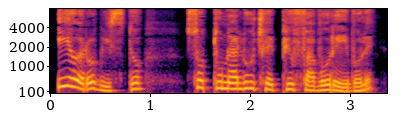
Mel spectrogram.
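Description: Narrator for a literary audiobook: animated, varied intonation, dry close studio sound. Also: mid-range voice, breathy edge, no echo. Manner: expressive, measured reading with lively phrasing.

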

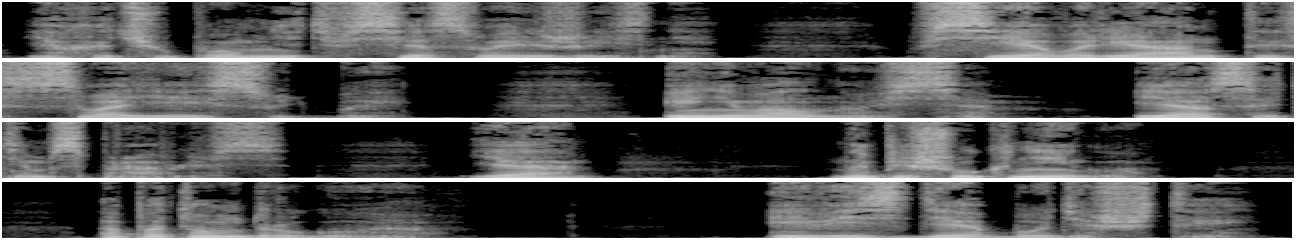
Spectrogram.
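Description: A man voicing a quiet, emotional young man in an audiobook, speaking low and almost in a whisper. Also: animated, dry recording, clean studio sound. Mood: tender. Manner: quiet, near-whispered, halting. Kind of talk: audiobook character reading.

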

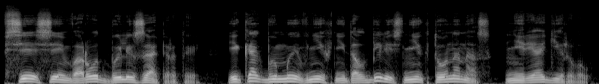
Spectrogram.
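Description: A man narrating a first-person audiobook in a calm, measured way. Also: fairly low pitch, no room sound, studio quality.

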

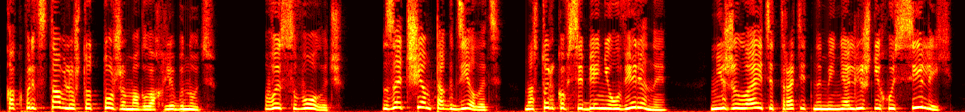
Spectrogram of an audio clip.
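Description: A woman reading the part of a bold, sharp-tongued young female magic student in a fantasy audiobook. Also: sits high, pitched above the performer's own voice, lightly acted. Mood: cheeky, indignant. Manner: cheeky, quick, teasing.

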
